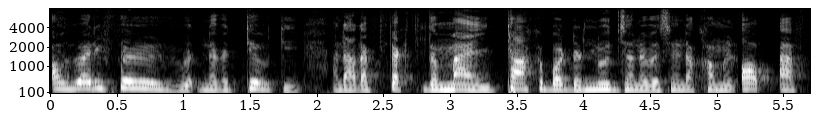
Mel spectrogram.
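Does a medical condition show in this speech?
Yes: hearing impairment; past speech impediment; hearing not too great; past speech impediment improved with much practice, listening needs much focus.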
